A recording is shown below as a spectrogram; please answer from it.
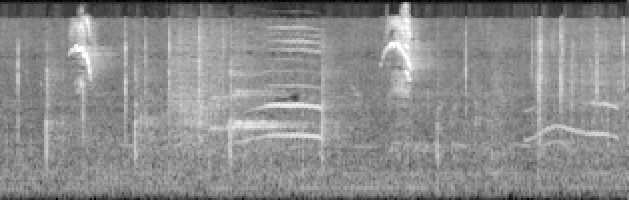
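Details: Monkey; distress call; infant calling its mother for help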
